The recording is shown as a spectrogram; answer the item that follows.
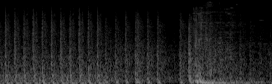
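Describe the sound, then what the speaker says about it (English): Rapid automatic enemy gunfire in The Division 2, a fast, even string of close, loud shots that pauses briefly and then resumes with a heavier burst. "As soon as he stops shooting, we'll get moving."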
